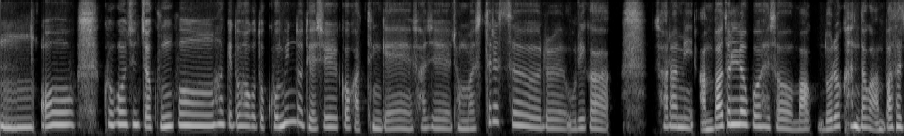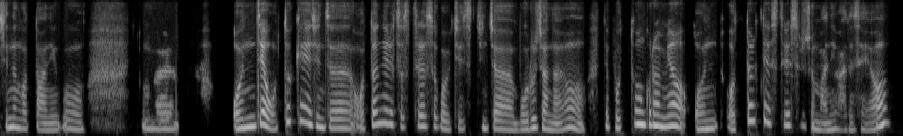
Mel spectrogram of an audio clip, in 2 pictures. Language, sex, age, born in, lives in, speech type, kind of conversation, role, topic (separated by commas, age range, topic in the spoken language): Korean, female, 45-49, South Korea, United States, conversation, advice, advisor, 스트레스를 간단히 풀 수 있는 이완법에는 어떤 것들이 있나요?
